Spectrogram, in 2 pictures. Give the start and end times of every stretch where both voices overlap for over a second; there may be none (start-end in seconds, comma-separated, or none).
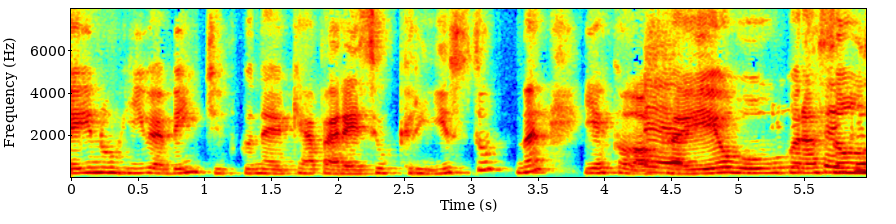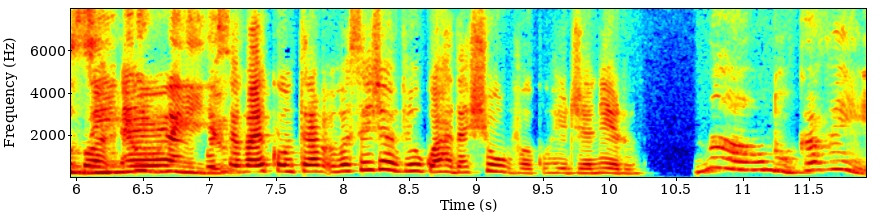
5.2-7.2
